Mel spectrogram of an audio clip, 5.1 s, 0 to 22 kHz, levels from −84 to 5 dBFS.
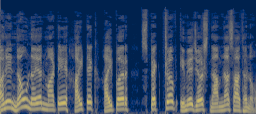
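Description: Throughout the speech, the top end stops dead at about 16.6 kHz, and two different kinds of compression damage sit on top of each other. This points to transcoding between lossy codecs, likely a WMA encode at around 96 kbit/s later re-encoded as Vorbis at about 44 kbit/s. The second encoder spends its scarce bits on the first encoder's artefacts and adds its own. A single low-bitrate pass would give only one consistent flavour of artefact, not this layered mix.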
